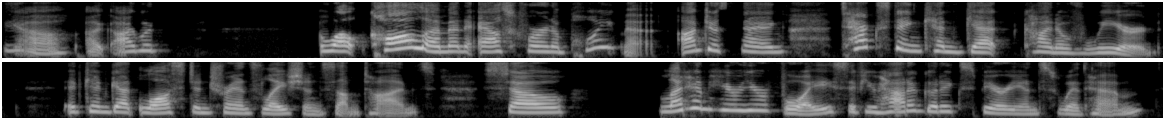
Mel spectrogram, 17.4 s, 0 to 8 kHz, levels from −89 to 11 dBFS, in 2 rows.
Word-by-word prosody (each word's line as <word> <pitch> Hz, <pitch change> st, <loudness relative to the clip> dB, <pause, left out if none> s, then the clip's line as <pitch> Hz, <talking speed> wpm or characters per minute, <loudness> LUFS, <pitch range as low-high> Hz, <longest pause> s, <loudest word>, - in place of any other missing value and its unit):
Yeah, 215 Hz, -, -6 dB, 0.2 s
I -, -, -7 dB
I -, -, -2 dB
would 290 Hz, 0 st, -6 dB, 1.2 s
Well, 265 Hz, -1 st, +5 dB
call 375 Hz, +6 st, +10 dB
him 250 Hz, -1 st, +4 dB
and 250 Hz, -1 st, -2 dB
ask 250 Hz, +1 st, +1 dB
for 260 Hz, -2 st, 0 dB
an 245 Hz, -, -1 dB
appointment. 415 Hz, -, -5 dB, 0.2 s
I'm 265 Hz, -, +4 dB
just 300 Hz, -6 st, -2 dB
saying, 230 Hz, -2 st, -2 dB, 0.4 s
texting 410 Hz, -, 0 dB
can 250 Hz, -5 st, -3 dB
get 225 Hz, -2 st, +1 dB, 0.2 s
kind 235 Hz, -3 st, -3 dB
of 185 Hz, -3 st, -6 dB
weird. 205 Hz, +2 st, -2 dB, 0.5 s
It 235 Hz, -1 st, -5 dB
can 255 Hz, -3 st, -2 dB
get 230 Hz, -3 st, 0 dB
lost 200 Hz, +1 st, +2 dB
in 205 Hz, -2 st, -2 dB
translation 180 Hz, -7 st, -3 dB
sometimes. 470 Hz, -, -7 dB, 0.4 s
So, 220 Hz, -1 st, +3 dB, 0.7 s
let 270 Hz, +6 st, +3 dB
him 405 Hz, -2 st, +1 dB
hear 320 Hz, -3 st, -1 dB
your 295 Hz, 0 st, 0 dB
voice, 180 Hz, -, 0 dB
if 230 Hz, -, -5 dB
you 230 Hz, -, -3 dB
had 240 Hz, +4 st, +1 dB
a 285 Hz, -, -2 dB
good 255 Hz, -2 st, -1 dB
experience 175 Hz, -10 st, -4 dB
with 155 Hz, -4 st, -5 dB
him, 200 Hz, -, -7 dB
240 Hz, 145 wpm, -23 LUFS, 200-280 Hz, 1.2 s, call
